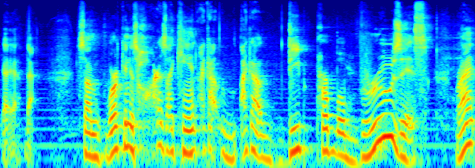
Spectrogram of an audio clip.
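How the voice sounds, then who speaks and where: Speaking at a fairly slow pace with long, frequent pauses, a man with an American accent has a fairly high pitch, lively intonation and a somewhat breathy sound. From East Texas. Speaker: military senior enlisted leader. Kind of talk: motivational talk. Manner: conversational, with filler words.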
